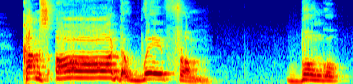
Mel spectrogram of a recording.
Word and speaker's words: Bongo: Manas aur comes all the way from Bongo. Correct pronunciation. Bongo.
